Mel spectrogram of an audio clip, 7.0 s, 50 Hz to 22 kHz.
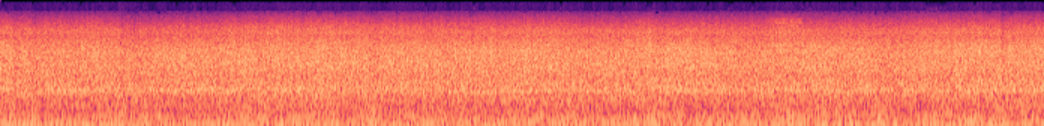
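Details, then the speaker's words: Abandoned 1971 or 1972 Ford Mustang, long sitting at a wrecker's, fired on fuel poured down the throat with a booster pack: steady, even V8 rumble at idle, no knocks or misses; running normally. "sounds good it does sound good here she [Music] comes just going to sit there and idle now because I don't have any Keys"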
